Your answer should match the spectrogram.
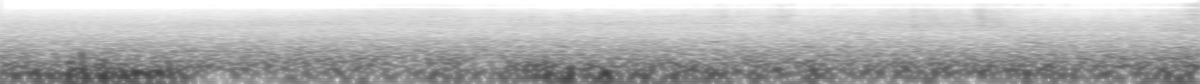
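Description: Wind buffeting the microphone: a low, uneven rumble that swells and dips in gusts.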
